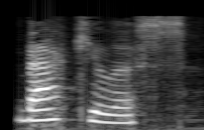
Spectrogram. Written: baculus

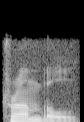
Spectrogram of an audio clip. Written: Trumbull

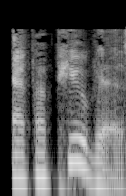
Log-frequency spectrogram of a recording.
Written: epipubic

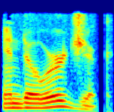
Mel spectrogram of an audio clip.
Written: endoergic

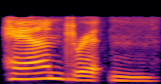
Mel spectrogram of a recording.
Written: handwritten

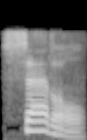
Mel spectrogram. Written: settle

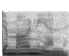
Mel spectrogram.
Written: demonian

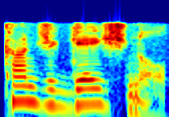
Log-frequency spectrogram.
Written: conjugational

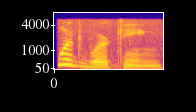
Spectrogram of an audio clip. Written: woodworking

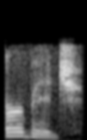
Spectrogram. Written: herbage

